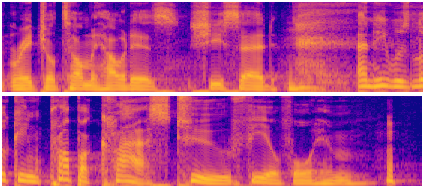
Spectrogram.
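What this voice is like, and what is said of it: Weak put-on British accent. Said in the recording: “try my British accent. ... Probably not very good. It's not even my best effort, really. ... I give it a 6. Yeah. 6 out of 10.”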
